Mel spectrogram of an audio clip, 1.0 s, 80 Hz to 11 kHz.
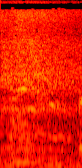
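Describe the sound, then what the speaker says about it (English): A 2015 Toyota Camry SE with 36,805 miles revs its engine, a loud, close, sustained roar in a short burst. "Revs up just fine."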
